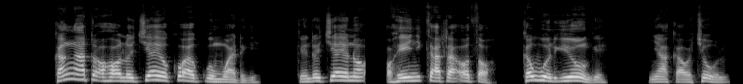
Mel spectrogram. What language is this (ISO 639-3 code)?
luo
